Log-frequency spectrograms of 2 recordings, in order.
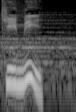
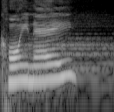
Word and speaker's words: koine: Kini, kini, not koine or kune.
